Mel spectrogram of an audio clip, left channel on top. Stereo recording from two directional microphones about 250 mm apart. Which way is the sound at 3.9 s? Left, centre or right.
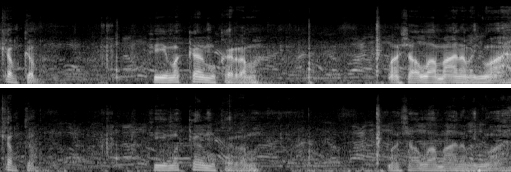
Left.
